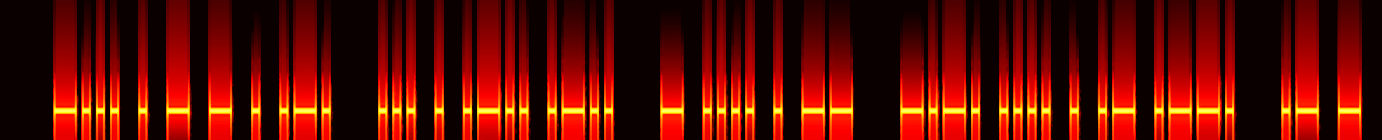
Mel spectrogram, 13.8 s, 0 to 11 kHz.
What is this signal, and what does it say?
Morse code, heard as a keyed tone, about 17 wpm, 700 Hz. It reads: BETTER SELL THEM CHEAP AT
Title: Sentences from Top 1200 Words 17wpm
